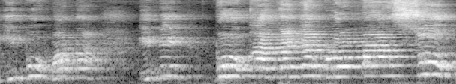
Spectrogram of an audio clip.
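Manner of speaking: lightly hammed-up phone caller; restaurant caller. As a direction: play the insistent restaurant staff. Caller says payment not received.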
